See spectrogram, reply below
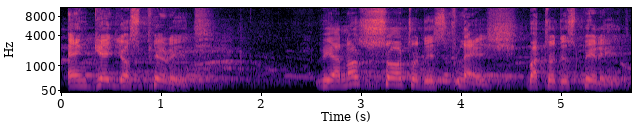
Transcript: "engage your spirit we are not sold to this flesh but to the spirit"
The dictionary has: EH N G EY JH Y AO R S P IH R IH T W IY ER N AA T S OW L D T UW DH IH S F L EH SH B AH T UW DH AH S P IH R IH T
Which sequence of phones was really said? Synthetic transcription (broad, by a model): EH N G EY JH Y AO S P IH R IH T W IY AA N AA T SH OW T UW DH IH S F L EH SH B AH T UW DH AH S P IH R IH T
